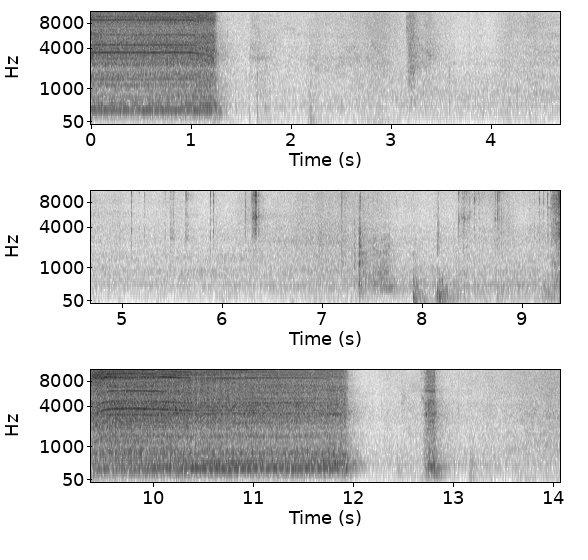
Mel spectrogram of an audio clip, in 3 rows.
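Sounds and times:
cordless drill driving a screw: 0.0 - 1.4, 9.3 - 12.1, 12.7 - 13.0.

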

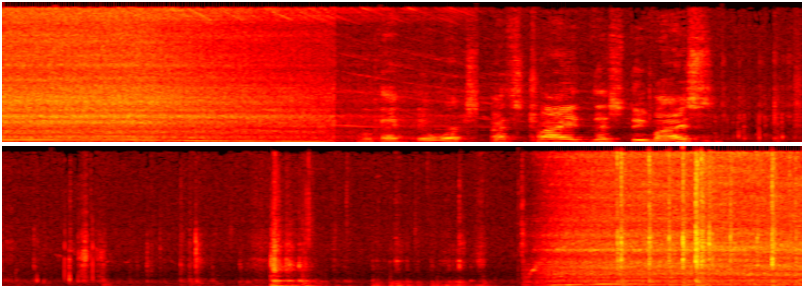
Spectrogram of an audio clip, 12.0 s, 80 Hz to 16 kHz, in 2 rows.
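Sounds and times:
vacuum cleaner running: 0.0 - 3.9, 9.9 - 12.0.

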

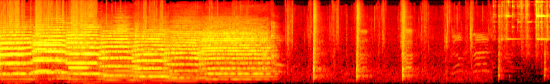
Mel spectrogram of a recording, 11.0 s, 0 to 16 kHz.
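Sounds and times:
brass band playing chords: 0.0 - 5.7.

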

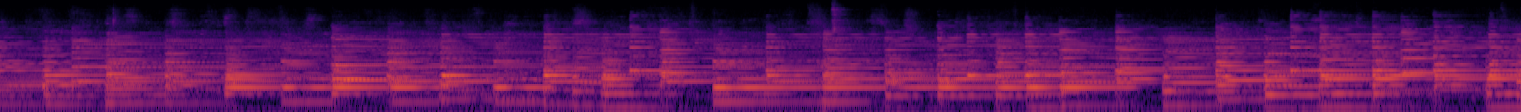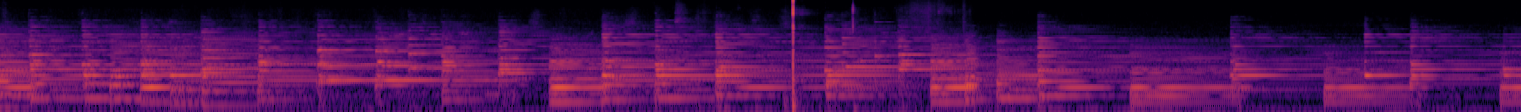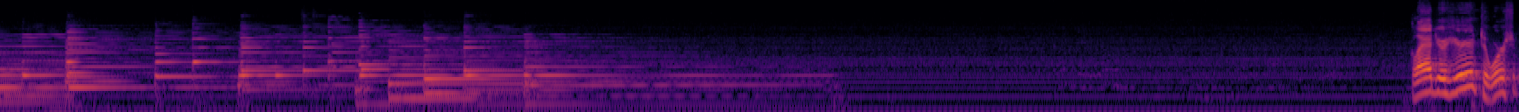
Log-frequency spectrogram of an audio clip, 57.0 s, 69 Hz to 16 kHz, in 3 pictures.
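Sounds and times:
grand piano playing chords: 0.0 - 57.0
sharp click: 29.0 - 29.8.

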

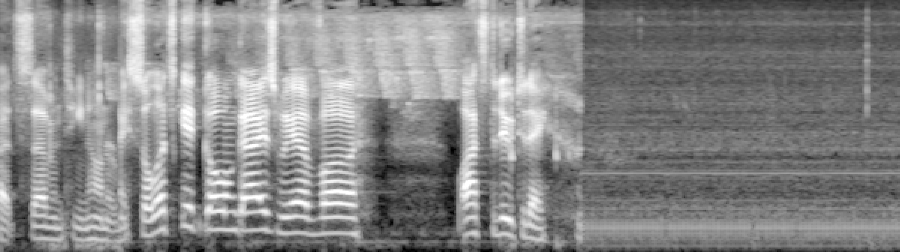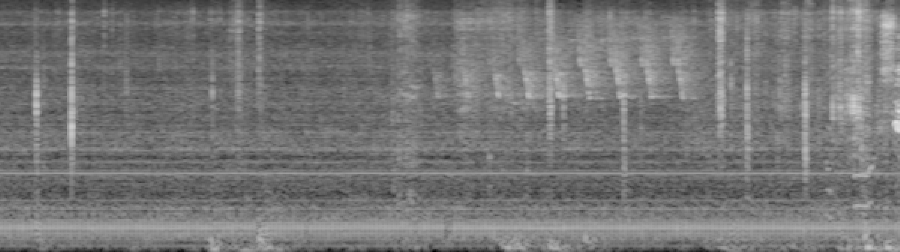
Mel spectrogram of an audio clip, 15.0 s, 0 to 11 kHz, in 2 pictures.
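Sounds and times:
steady low hum: 0.0 - 15.0
songbird chirping: 1.2 - 4.1, 11.1 - 13.4.

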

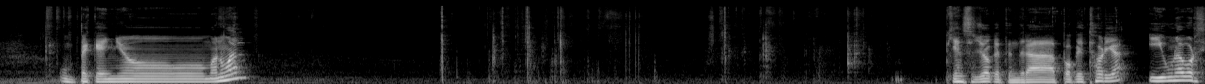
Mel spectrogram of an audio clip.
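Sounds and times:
paper and card rustling: 4.4 - 9.1.

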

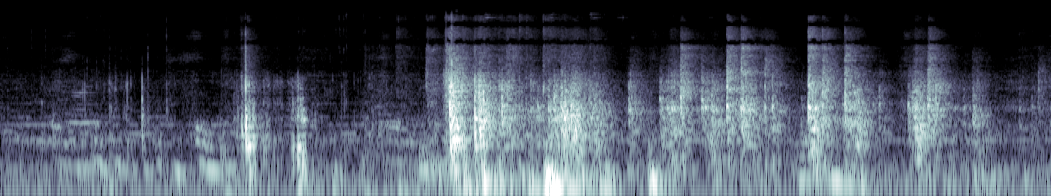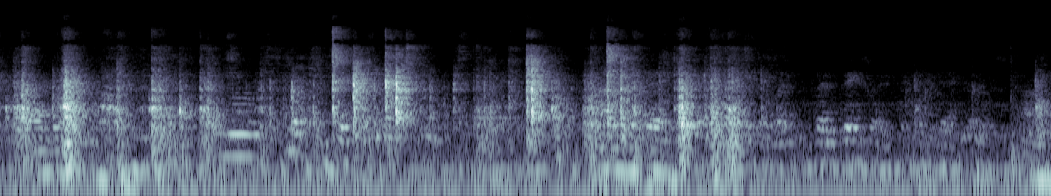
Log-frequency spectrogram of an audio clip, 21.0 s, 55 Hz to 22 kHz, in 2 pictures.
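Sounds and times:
rattling and scraping: 0.0 - 7.8
plastic jug knocking on wooden floor: 2.3 - 3.2.

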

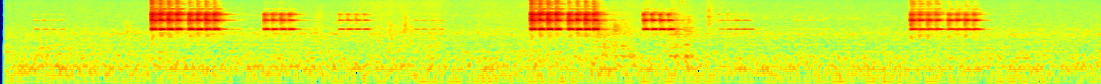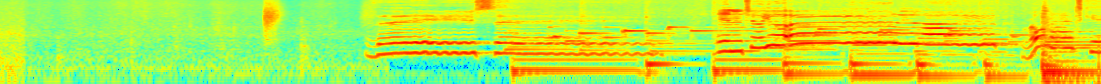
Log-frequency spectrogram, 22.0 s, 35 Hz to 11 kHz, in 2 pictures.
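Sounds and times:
phone alarm beeping: 0.4 - 0.8, 1.6 - 4.5, 5.4 - 8.4, 9.1 - 10.0.

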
